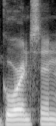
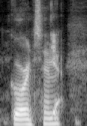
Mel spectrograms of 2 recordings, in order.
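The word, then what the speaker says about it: Göransson: i was saying ludwig gorenson and someone it's actually ludwig gordson because he is swedish i want to say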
